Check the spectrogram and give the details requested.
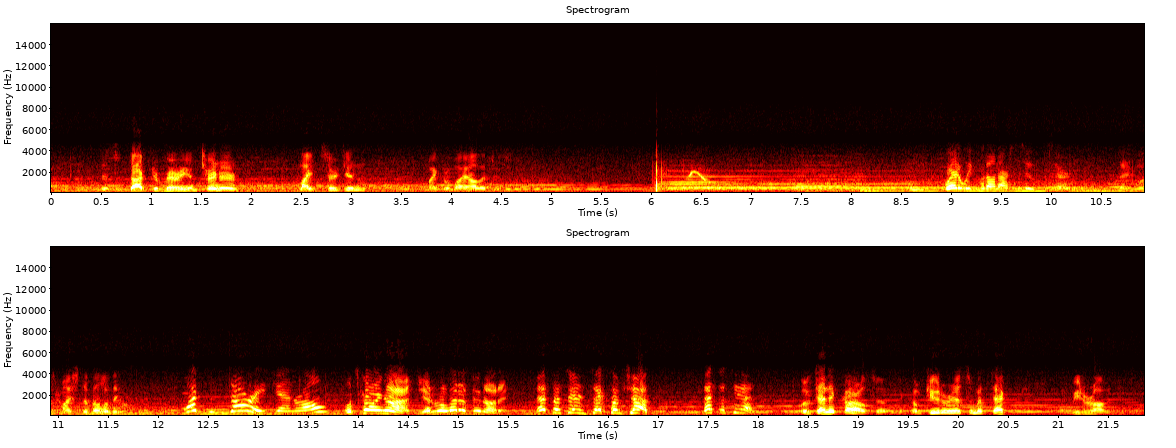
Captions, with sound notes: this is Dr. Marion Turner, flight surgeon, microbiologist. [wolf whistling] Where do we put on our suits, sir? There goes my stability. What's the story, General? What's going on, General? Let us in on it. Let us in and take some shots. Let us in! Lt. Carlson, computer instrument tech and meteorologist.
